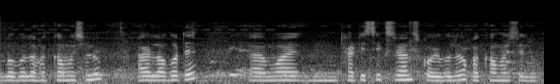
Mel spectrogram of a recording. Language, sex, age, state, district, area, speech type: Assamese, male, 30-45, Assam, Sonitpur, urban, spontaneous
